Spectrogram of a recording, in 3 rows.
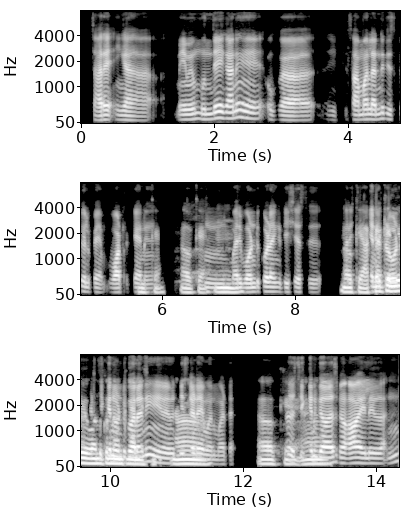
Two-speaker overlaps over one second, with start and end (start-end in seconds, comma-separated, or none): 8.8-10.6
